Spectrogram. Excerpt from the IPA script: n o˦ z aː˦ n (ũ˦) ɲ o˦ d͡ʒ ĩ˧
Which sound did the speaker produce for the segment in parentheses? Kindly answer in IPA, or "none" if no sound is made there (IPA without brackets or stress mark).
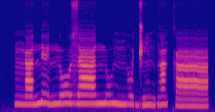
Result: u˦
